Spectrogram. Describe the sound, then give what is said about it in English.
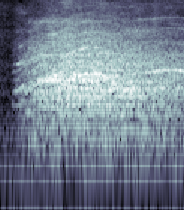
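A large crowd calls out together in a long, wavering, bleating cry, many voices imitating a sheep's baa at once, loud and sustained for a couple of seconds. “A sheep.”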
